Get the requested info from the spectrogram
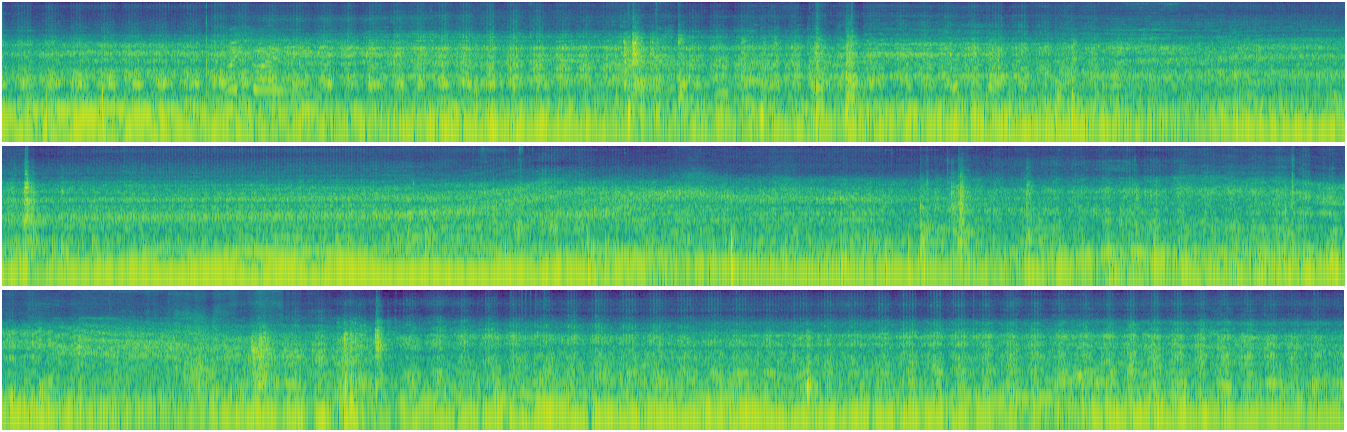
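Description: Tracked hydraulic excavator's diesel engine running steadily, its pitch and load shifting a few times, with several sharp knocks over the hum.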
